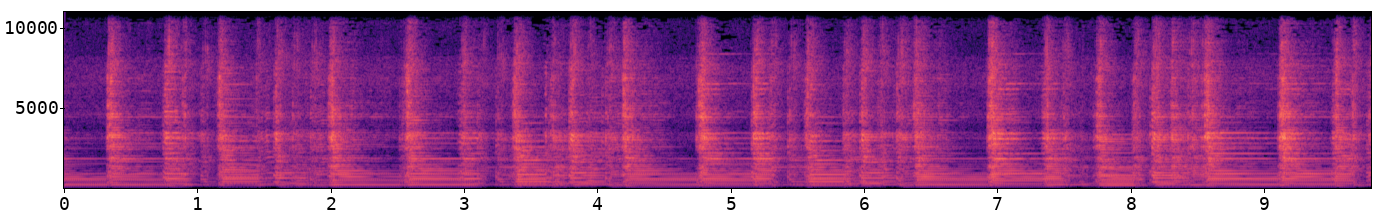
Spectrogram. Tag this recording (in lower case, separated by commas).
music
